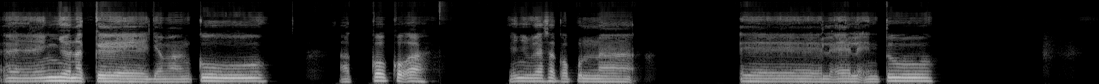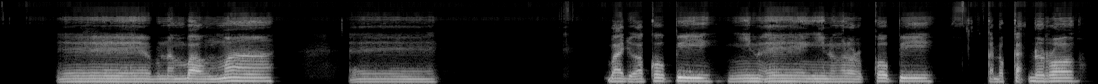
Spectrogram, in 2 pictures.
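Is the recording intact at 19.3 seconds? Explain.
No. Opus compression likely runs throughout, including 19.3 s: band energies are kept but detail is noise-filled, which fits about 24 kbps, making the speech grainy and rough.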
